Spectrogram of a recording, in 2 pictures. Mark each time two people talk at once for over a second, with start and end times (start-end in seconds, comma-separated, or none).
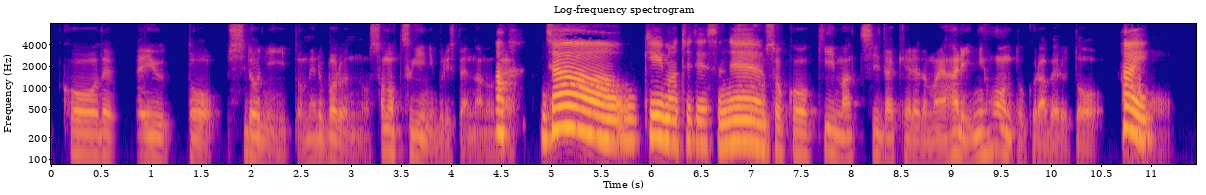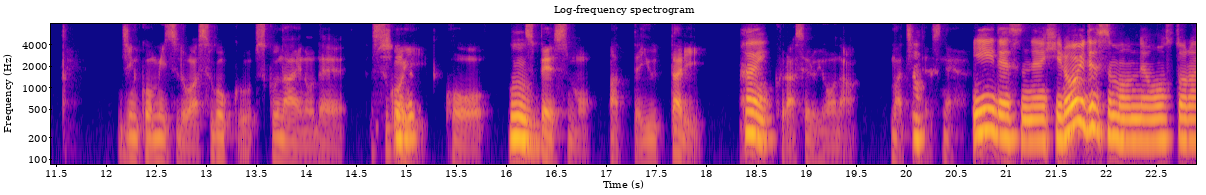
none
